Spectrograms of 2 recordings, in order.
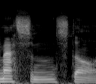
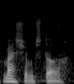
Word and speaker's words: Masham Star: And you're not calling him Massam Star, no? No, it's Masham Star. Why? Don't have bangers and mash, do you? Mash. It's a different thing. It's not. It's how you say it.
